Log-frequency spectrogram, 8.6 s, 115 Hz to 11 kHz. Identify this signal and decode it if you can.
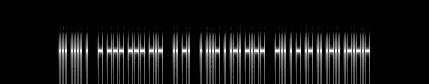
Morse code, heard as a keyed tone, about 37 wpm, 700 Hz. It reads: SHE TOOK IN EVERY DETAIL.
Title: Sentences from Top 1500 Words 40wpm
